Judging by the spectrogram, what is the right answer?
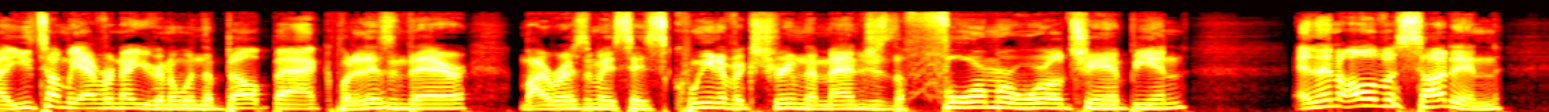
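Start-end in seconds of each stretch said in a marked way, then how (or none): none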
